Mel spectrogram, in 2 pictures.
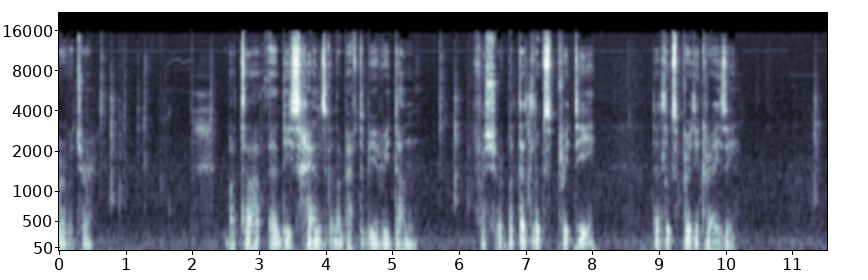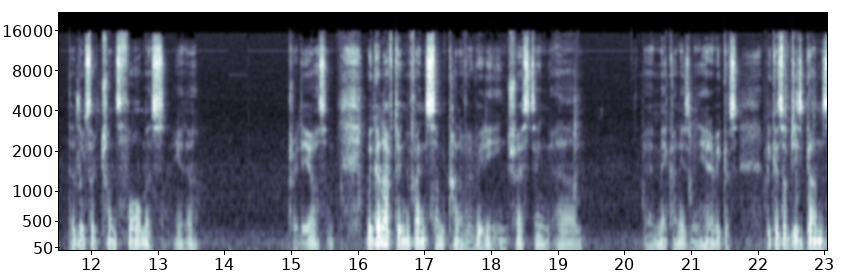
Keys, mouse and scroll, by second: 0.7 shift+drag, 1.1 `, 2.1 `, 3.6 shift+middle drag, 5.9 shift+middle click, 7.0-9.3 middle drag, 9.6 KP_5, 11.3-15.7 middle drag, 15.9 shift+middle drag, 16.7-17.1 middle drag, 19.2-20.2 middle drag, 20.9-22.1 middle drag, 22.5 shift+middle drag.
